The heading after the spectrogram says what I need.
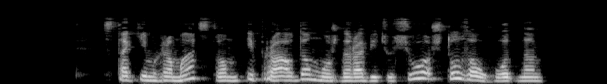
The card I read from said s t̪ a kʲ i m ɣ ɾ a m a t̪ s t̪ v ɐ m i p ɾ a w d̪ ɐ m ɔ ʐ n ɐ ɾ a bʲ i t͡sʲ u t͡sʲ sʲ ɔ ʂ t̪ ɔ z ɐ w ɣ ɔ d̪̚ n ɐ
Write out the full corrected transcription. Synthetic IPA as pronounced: s t̪ a kʲ i m ɣ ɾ a m a t̪ s t̪ v ɐ m i p ɾ a w d̪ ɐ m ɔ ʐ n ɐ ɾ a bʲ i t͡sʲ u sʲ ɔ ʂ t̪ ɔ z a w ɣ ɔ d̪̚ n ɐ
